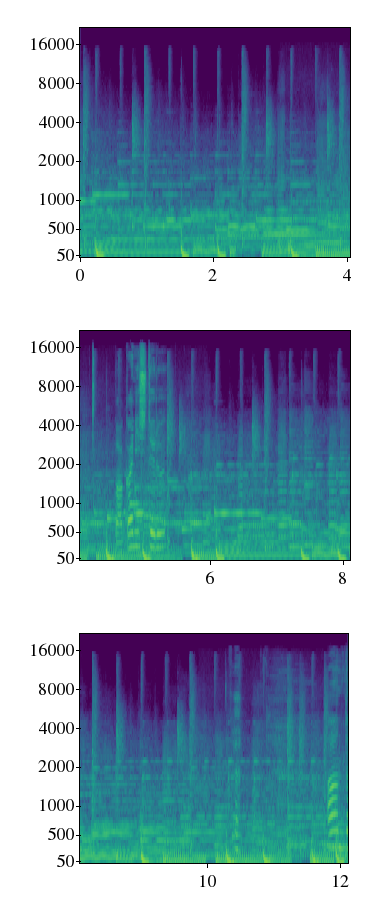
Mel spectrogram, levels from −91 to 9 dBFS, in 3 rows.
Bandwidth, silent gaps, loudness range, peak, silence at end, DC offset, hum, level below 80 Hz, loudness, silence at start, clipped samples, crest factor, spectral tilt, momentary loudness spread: 17.5 kHz; none; 3 LU; 0 dBFS; 0 s; under 0.1%; none; -24 dBFS; -21 LUFS; 0 s; under 0.1%; 20 dB; -5.5 dB/octave; 8 LU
